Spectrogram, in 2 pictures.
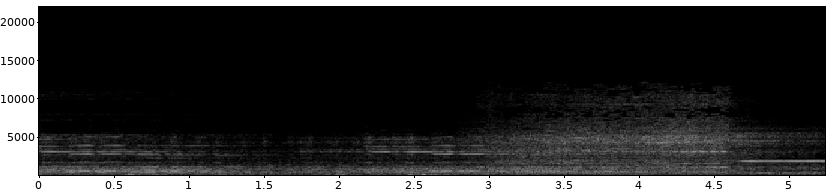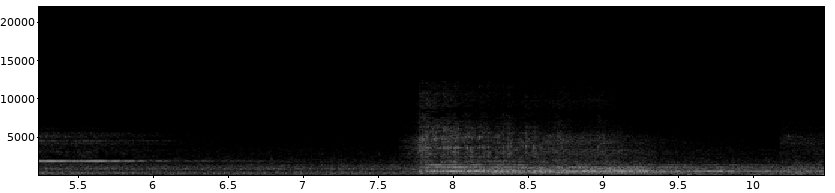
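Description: Music from a K-pop music video's opening playing through the speakers: sustained, layered tones that drop to a quieter passage with a single high held note about five seconds in, then swell back up close to eight seconds in.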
